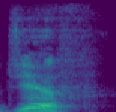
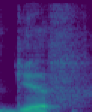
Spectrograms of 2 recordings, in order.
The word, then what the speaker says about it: GIF: It's pronounced just like the peanut butter. Yes. That's how the creator said it was pronounced for what? It's a gif.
